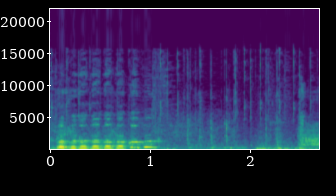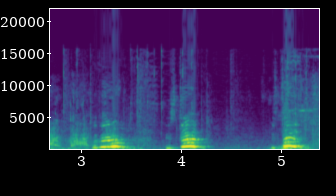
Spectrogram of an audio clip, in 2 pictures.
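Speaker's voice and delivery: squealing with hype at the kill; excited yelling. Real, not acted. Hyped watching a kill.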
